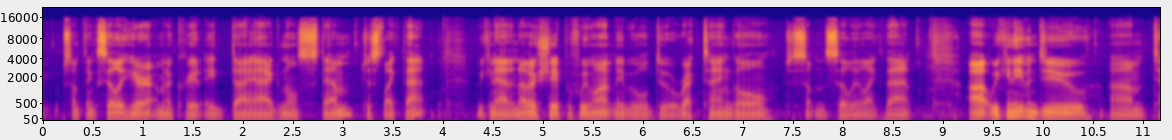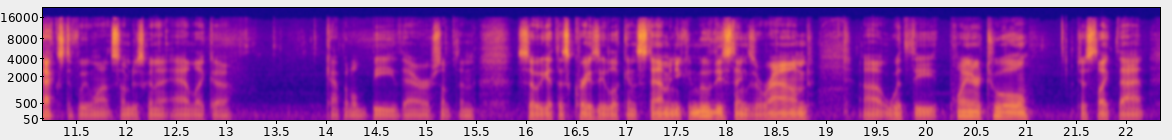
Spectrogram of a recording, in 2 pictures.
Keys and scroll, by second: 13.8 shift+b.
